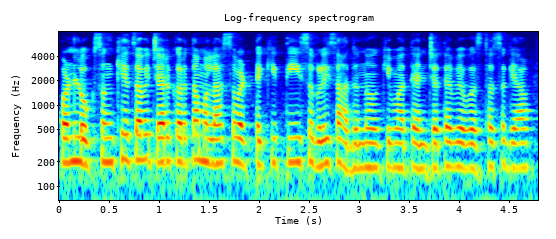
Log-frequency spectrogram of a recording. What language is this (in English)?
Marathi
